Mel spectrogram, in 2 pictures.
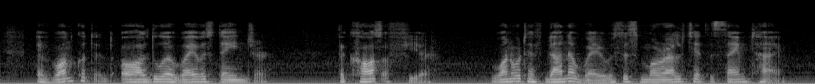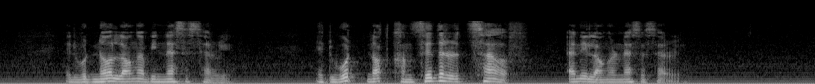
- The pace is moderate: Yes, average, 145 wpm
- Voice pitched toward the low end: Yes, low, 120 Hz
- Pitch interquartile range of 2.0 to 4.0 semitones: Yes, average, 2.8 semitones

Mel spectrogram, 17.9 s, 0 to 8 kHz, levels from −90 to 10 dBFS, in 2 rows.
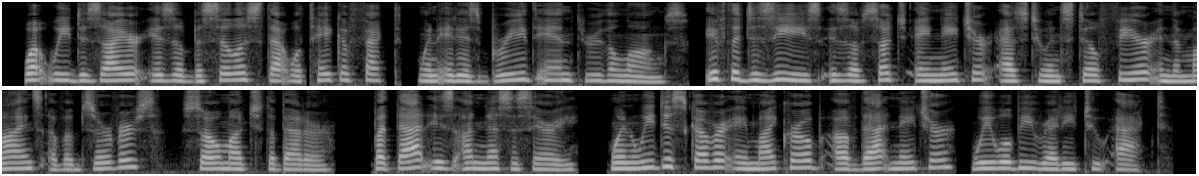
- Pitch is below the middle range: No, high, 205 Hz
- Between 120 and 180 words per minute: No, average, 190 wpm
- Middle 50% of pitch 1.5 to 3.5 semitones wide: Yes, narrow, 2.5 semitones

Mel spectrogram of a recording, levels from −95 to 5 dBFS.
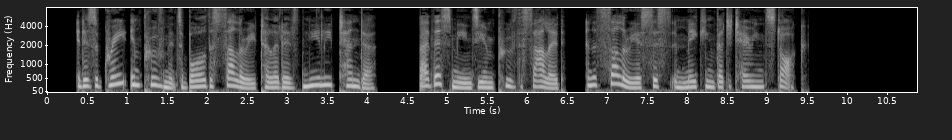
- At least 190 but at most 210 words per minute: No, average, 160 wpm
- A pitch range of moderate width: Yes, average, 4.8 semitones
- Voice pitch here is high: Yes, high, 200 Hz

